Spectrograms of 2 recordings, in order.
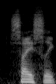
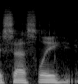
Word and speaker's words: Cicely: Cicely, because I would want to say Cecily.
